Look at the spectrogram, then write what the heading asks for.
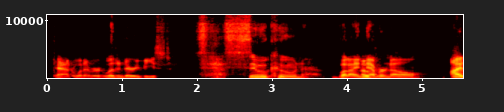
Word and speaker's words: Suicune: How do you pronounce the water legendary dog or cat or whatever, legendary beast? Suicune, but I never know.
